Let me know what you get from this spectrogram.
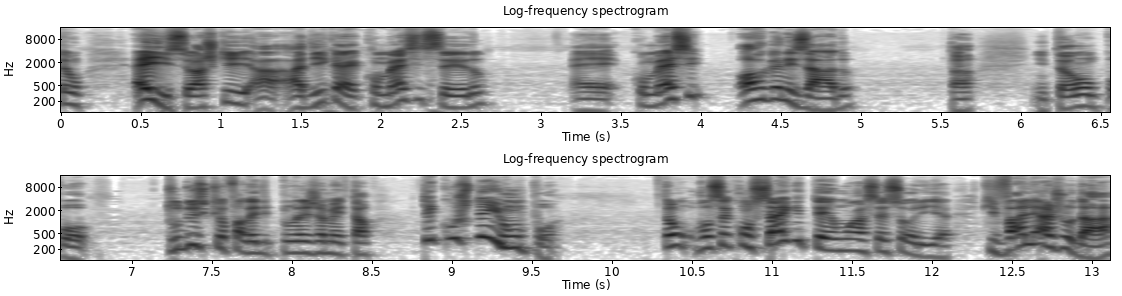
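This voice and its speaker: A man's high-pitched voice at a fairly quick pace, with very wide pitch swings, big swings in loudness, and long, frequent pauses. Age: 30s. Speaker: financial planning advisor. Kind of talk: casual podcast interview. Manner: fast.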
